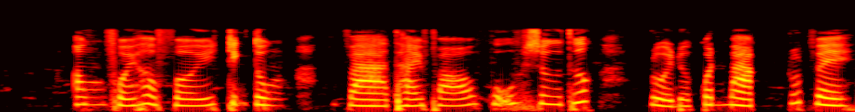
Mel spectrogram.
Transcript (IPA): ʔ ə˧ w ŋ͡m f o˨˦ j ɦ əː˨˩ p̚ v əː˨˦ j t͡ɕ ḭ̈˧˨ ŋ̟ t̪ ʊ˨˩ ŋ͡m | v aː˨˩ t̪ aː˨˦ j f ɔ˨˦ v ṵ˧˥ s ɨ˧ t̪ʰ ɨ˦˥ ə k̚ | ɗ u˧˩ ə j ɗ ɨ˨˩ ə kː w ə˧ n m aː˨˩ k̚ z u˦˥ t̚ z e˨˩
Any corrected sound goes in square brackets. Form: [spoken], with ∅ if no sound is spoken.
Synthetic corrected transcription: ʔ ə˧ w ŋ͡m f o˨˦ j ɦ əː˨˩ p̚ v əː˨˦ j t͡ɕ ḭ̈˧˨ ŋ̟ t̪ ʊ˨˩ ŋ͡m | v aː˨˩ [t̪ʰ] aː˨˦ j f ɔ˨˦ v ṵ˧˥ s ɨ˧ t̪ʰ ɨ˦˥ ə k̚ | ɗ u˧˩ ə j ɗ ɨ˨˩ ə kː w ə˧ n m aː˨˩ k̚ z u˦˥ t̚ [v] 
